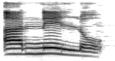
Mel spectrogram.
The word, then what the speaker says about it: anhelo: la d junto a él o no se pronuncia de esa manera si no llega a ser anhelo lo mismo pasa con a la ja te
